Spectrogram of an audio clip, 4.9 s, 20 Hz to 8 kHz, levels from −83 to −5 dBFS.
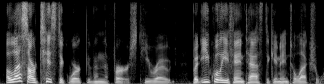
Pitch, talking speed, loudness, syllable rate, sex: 160 Hz, 175 wpm, -19 LUFS, 5.5 syllables/s, female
